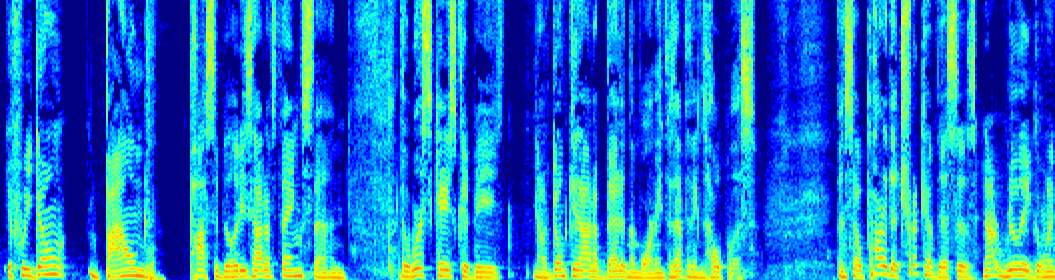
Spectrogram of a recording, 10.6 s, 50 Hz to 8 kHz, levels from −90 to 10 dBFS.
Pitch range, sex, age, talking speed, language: 140-170 Hz, male, 40-59, 220 wpm, English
